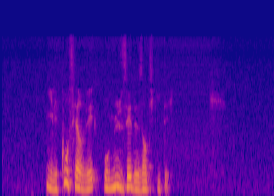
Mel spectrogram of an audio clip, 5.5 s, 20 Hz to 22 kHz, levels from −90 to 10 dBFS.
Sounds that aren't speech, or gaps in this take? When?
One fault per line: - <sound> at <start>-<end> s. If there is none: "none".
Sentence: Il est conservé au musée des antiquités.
none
